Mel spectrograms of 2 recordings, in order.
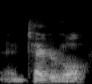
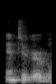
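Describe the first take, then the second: First: InTEGrable, stressed on the second syllable; alternative pronunciation. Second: INtegrable, stressed on the first syllable; first pronunciation. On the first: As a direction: say integrable as in-TEG-ruh-bul. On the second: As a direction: say integrable as IN-tuh-gruh-bul. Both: Shown as a demonstration. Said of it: "I've heard it both ways".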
